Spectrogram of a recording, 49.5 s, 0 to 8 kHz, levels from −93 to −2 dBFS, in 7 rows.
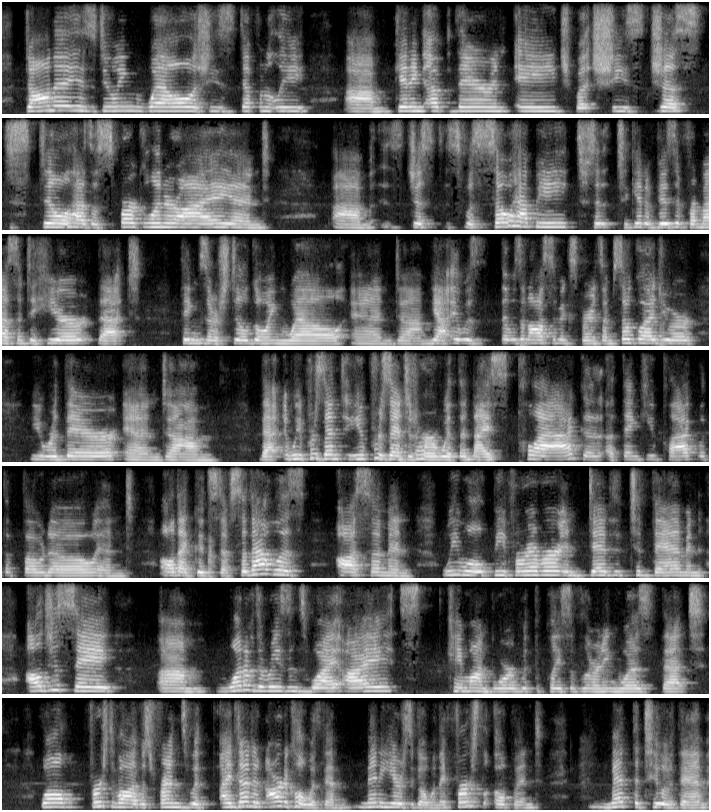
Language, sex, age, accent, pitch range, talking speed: English, female, 40-59, American, 220-270 Hz, 175 wpm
